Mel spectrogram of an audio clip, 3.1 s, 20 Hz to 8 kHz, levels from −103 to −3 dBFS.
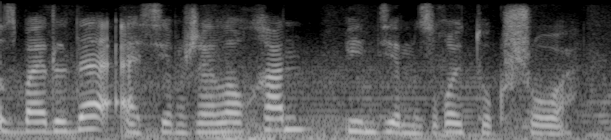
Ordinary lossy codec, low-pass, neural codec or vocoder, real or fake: none; 7.2 kHz; none; real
